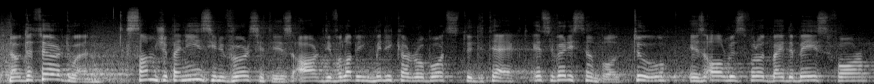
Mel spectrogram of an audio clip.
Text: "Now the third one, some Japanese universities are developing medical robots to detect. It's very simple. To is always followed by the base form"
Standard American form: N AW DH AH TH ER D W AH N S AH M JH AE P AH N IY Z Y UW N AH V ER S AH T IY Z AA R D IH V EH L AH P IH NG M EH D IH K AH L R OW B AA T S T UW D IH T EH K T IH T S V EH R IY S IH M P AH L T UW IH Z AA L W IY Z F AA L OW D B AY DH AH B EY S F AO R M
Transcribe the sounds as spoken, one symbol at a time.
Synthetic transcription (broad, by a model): N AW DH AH TH ER D W AH N S AH M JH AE P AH N IY Z Y UW N AH V ER S AH T IY Z AA R D IH V EH L AH P IH NG M EH D IH K AH L R OW B AA T S T UW D IH T EH K T IH T S V EH R IY S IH M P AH L T UW IH Z AA L W IY Z F AA L OW D B AY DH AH B EY S F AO R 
